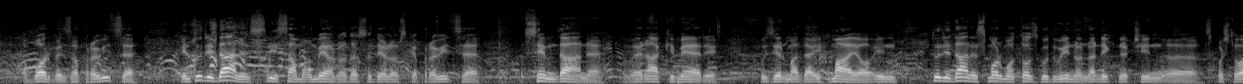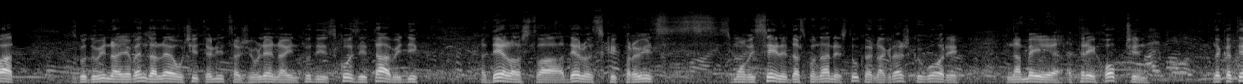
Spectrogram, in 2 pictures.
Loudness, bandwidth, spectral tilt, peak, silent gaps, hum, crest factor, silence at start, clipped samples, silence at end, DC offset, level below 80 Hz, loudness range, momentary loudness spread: -21 LUFS; 13 kHz; -7 dB/octave; -2 dBFS; none; none; 20 dB; 0 s; under 0.1%; 0 s; under 0.1%; -56 dBFS; 3 LU; 12 LU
